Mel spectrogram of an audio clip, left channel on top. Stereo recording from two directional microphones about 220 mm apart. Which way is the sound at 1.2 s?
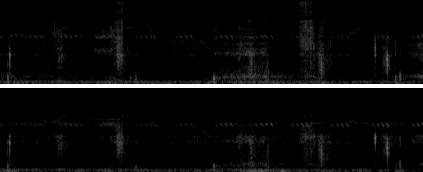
10° left (ahead or behind).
